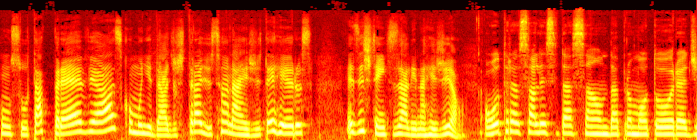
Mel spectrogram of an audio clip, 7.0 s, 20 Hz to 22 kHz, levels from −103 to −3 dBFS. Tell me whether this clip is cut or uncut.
cut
